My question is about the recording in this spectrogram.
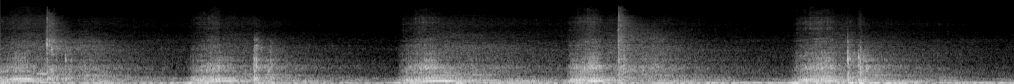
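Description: Intro soundtrack: a deep steady bass with a swelling hit about every two seconds, whooshing and engine-like.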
